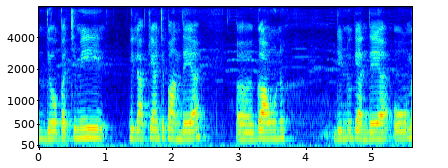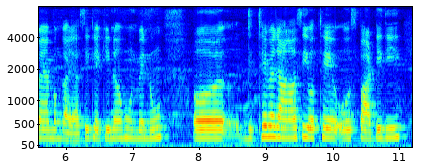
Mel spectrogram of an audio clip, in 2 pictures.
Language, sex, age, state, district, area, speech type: Punjabi, female, 30-45, Punjab, Jalandhar, urban, spontaneous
